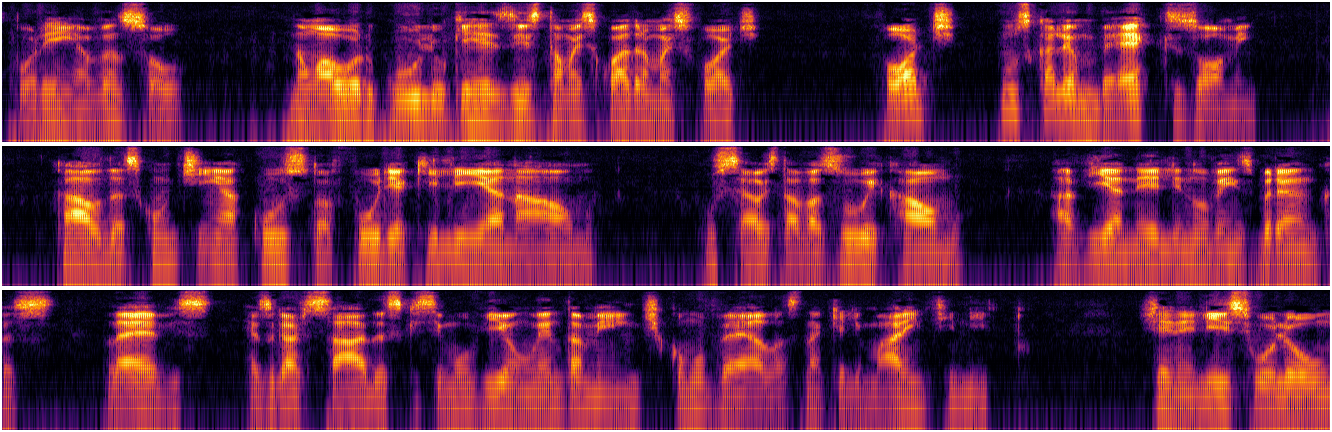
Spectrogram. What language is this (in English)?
Portuguese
